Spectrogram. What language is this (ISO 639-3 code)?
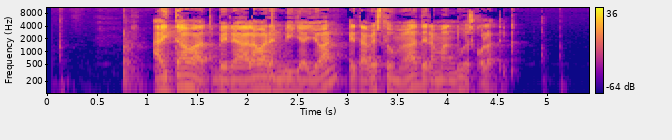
eus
